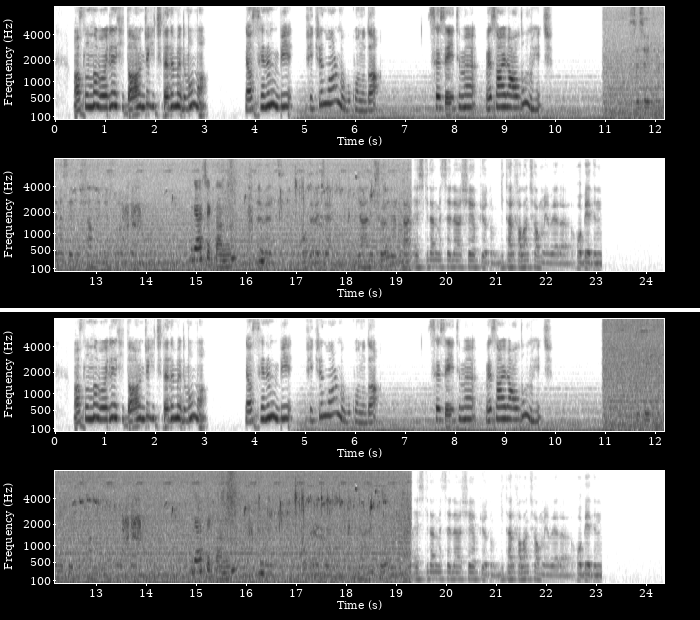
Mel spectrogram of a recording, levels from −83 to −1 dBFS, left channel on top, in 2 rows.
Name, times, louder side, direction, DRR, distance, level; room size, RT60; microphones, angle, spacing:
voice 1, 0.4-3.0 3.8-4.7 5.0-6.5 7.5-9.9 14.9-16.4, left 2 dB, 25° left, 1.0 m, -24 dB
sound 1, 4.7-18.4, equal, 15° right, 3.5 m, -37 dB
sound 2, 10.9-19.3, right 8 dB, 75° right, 1.5 m, -27 dB
voice 2, 11.5-14.5 16.2-16.8 17.1-17.8 18.2-23.1, left 3 dB, 55° left, 2.4 m, -35 dB
head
